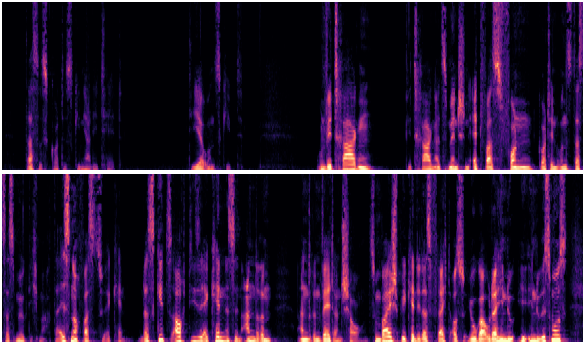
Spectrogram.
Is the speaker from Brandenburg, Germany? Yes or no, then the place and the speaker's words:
yes; Potsdam, Brandenburg, Germany; dass wir einander mit Respekt begegnen sollen als Potsdamer.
